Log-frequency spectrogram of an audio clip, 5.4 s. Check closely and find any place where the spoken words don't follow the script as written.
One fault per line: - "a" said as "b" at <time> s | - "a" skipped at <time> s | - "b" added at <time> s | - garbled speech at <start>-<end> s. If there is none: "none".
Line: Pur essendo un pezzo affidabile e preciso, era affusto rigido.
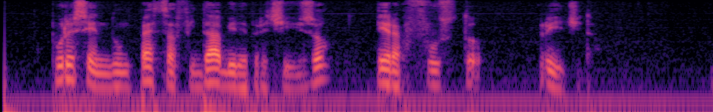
none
